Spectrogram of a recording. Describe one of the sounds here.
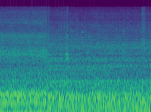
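A tractor engine roars steadily.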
